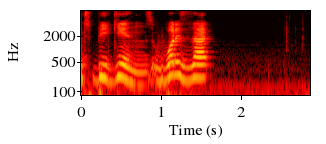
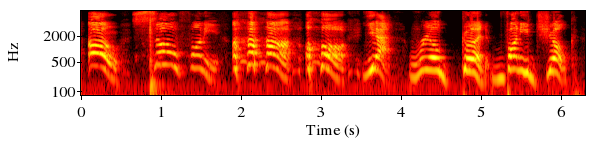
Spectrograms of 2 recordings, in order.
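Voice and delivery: sarcastic laughter; 6 semitones higher, 6 dB louder, much slower than usual. Real, not acted. Mocking the note's joke.

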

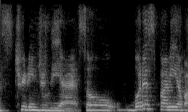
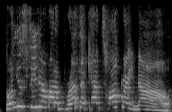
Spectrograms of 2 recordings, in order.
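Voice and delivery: quick, higher-pitched mock protest; imitating flustered nurse; 9 semitones higher than usual. Teacher paraphrasing the nurse's excuse to Juliet, mock flustered. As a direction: rush it out, pitched up, as the put-upon nurse. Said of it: "and she's like".

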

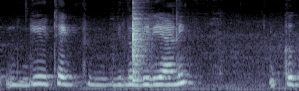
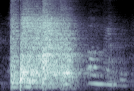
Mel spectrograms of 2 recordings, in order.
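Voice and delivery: oh my God; 8 dB louder, slower than usual. Real, not acted. Reacting to the cooking.

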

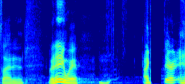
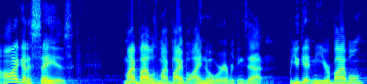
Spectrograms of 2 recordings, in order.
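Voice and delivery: ordinary talk

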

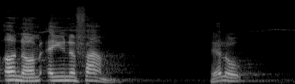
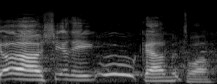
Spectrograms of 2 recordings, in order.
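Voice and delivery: wife's soothing voice; 2 semitones higher, slower than usual. Retold or imitated. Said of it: "ma femme dit".

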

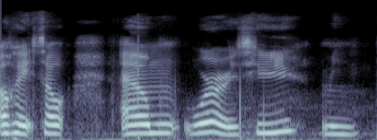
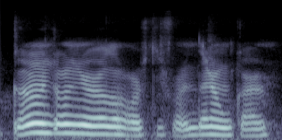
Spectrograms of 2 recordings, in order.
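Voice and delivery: ordinary delivery

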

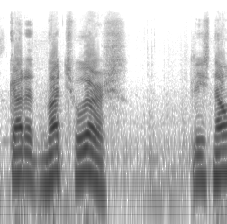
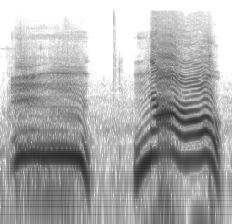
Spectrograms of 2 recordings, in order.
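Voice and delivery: anguished yell; 11 semitones higher, 9 dB louder than usual. Real, not acted. Orc captain escapes again.

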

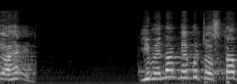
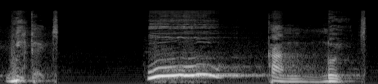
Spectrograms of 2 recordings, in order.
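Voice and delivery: drawn-out, weighty reading of the verse; slow dramatic scripture reading; 4 semitones lower, 3 dB louder, much slower than usual. Acted. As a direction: let each word land slowly. Dramatic scripture reading over music.

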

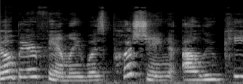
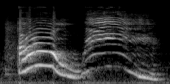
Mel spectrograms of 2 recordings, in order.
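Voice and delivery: very high-pitched little bear squeal; baby bear yowl. A narrator's reading. Baby Bear scalded by hot breakfast, yowling. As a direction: yowl like a cub in pain. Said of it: "yowled Baby Bear".

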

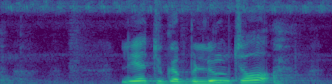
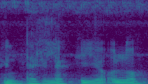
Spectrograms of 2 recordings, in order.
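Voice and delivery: much softer, lower frightened murmur; scared hushed invocation; hushed prayer; 10 semitones lower, 15 dB quieter than usual. Real, not acted. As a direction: breathe it out scared. Frightened after chant.

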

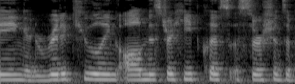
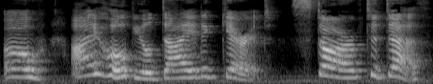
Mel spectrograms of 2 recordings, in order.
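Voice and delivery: high, louder, very slow petulant curse; spiteful curse; 6 semitones higher, 7 dB louder, slower than usual. A narrator's reading. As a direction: spit it out at the servant. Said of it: "said the boy, mistaking our approach".

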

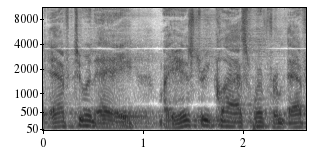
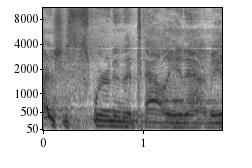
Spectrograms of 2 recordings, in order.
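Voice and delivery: ordinary talk

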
